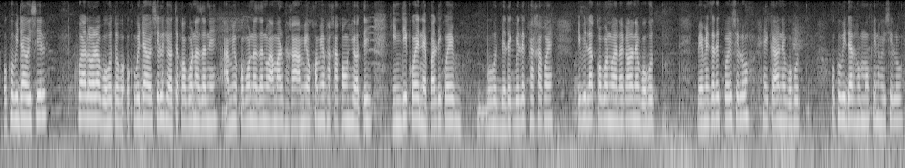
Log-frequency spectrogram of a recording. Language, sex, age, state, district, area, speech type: Assamese, female, 30-45, Assam, Barpeta, rural, spontaneous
